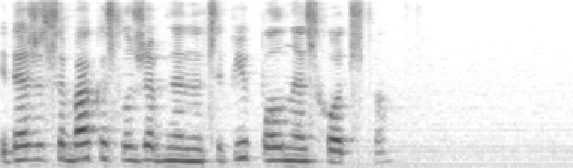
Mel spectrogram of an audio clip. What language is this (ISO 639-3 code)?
rus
